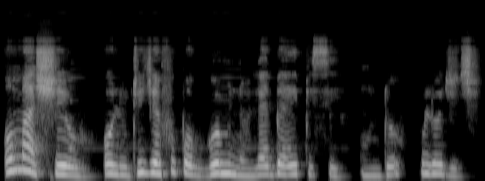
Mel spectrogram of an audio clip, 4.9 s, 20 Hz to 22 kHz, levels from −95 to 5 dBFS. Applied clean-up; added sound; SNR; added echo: neural mask model DeepFilterNet 3.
